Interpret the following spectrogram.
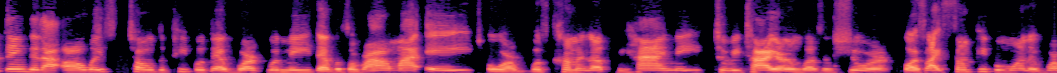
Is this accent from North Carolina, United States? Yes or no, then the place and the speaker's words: no; Detroit, Michigan, United States; now in Texas, United States; I grew up in Detroit, right across the street from Canada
